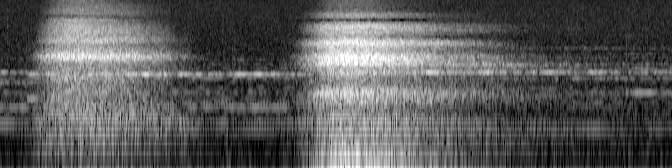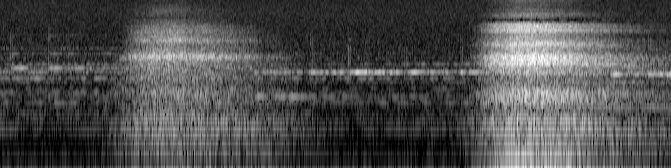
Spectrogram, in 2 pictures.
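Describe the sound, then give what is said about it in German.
Deep breaths drawn through the nose come as four soft, slow, airy swells, evenly spaced and separated by quiet pauses, with no talking. “Nimm noch zwei tiefe Atemzüge durch die Nase bis tief in den Bauch.”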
